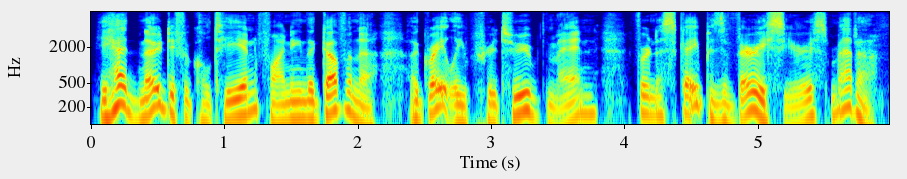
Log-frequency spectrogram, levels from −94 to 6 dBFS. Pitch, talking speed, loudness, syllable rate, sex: 135 Hz, 200 wpm, -21 LUFS, 6.3 syllables/s, male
